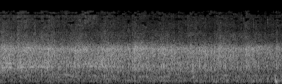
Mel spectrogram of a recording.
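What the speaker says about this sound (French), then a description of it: "Ça mérite encore des applaudissements," Applause from a school audience at a Chad high school talent competition, a continuous wash of clapping holding steady at moderate loudness for a few seconds.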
